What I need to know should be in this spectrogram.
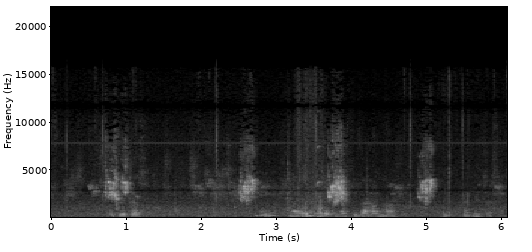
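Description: Small birds chirp and screech in short bursts.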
